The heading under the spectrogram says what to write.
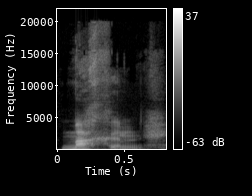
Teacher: It's a voiceless velar fricative.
